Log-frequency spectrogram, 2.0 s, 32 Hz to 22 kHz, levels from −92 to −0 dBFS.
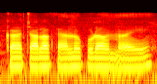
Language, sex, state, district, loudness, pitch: Telugu, male, Telangana, Hyderabad, -16 LUFS, 125 Hz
